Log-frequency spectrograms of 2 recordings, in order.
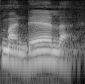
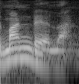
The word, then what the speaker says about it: Mandela: When everybody calls the word Mandela and so on, we're the only one that calls it properly. And the proper pronunciation is Mandela. That is the proper pronunciation of the word, of the name, of the surname, as it were.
